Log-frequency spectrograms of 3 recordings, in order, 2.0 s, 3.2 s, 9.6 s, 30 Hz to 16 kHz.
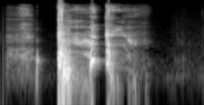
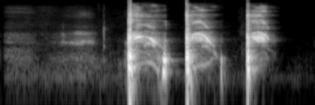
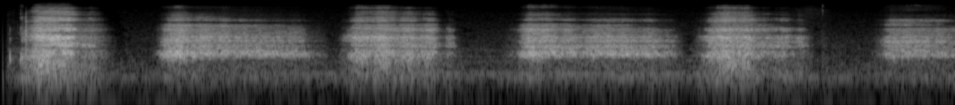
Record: {"cough_length": "2.0 s", "cough_amplitude": 32768, "cough_signal_mean_std_ratio": 0.31, "three_cough_length": "3.2 s", "three_cough_amplitude": 32768, "three_cough_signal_mean_std_ratio": 0.33, "exhalation_length": "9.6 s", "exhalation_amplitude": 3252, "exhalation_signal_mean_std_ratio": 0.68, "survey_phase": "beta (2021-08-13 to 2022-03-07)", "age": "18-44", "gender": "Female", "wearing_mask": "No", "symptom_cough_any": true, "symptom_runny_or_blocked_nose": true, "symptom_abdominal_pain": true, "symptom_headache": true, "symptom_change_to_sense_of_smell_or_taste": true, "symptom_loss_of_taste": true, "symptom_onset": "5 days", "smoker_status": "Current smoker (1 to 10 cigarettes per day)", "respiratory_condition_asthma": false, "respiratory_condition_other": false, "recruitment_source": "Test and Trace", "submission_delay": "2 days", "covid_test_result": "Positive", "covid_test_method": "RT-qPCR", "covid_ct_value": 12.3, "covid_ct_gene": "ORF1ab gene", "covid_ct_mean": 12.6, "covid_viral_load": "74000000 copies/ml", "covid_viral_load_category": "High viral load (>1M copies/ml)"}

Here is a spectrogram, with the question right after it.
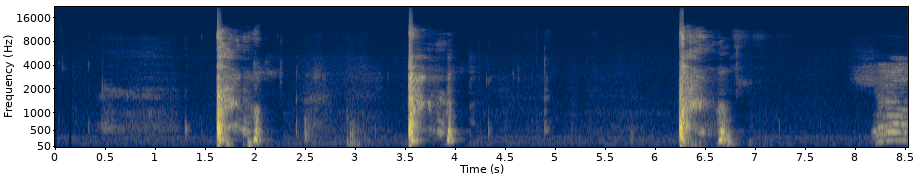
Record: {"three_cough_length": "8.5 s", "three_cough_amplitude": 32768, "three_cough_signal_mean_std_ratio": 0.21, "survey_phase": "beta (2021-08-13 to 2022-03-07)", "age": "45-64", "gender": "Female", "wearing_mask": "No", "symptom_none": true, "smoker_status": "Never smoked", "respiratory_condition_asthma": false, "respiratory_condition_other": false, "recruitment_source": "REACT", "submission_delay": "1 day", "covid_test_result": "Negative", "covid_test_method": "RT-qPCR", "influenza_a_test_result": "Negative", "influenza_b_test_result": "Negative"}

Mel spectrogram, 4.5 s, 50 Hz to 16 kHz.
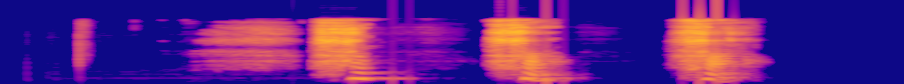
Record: {"exhalation_length": "4.5 s", "exhalation_amplitude": 32767, "exhalation_signal_mean_std_ratio": 0.38, "survey_phase": "beta (2021-08-13 to 2022-03-07)", "age": "45-64", "gender": "Female", "wearing_mask": "No", "symptom_new_continuous_cough": true, "symptom_fatigue": true, "symptom_headache": true, "symptom_onset": "2 days", "smoker_status": "Never smoked", "respiratory_condition_asthma": false, "respiratory_condition_other": false, "recruitment_source": "Test and Trace", "submission_delay": "1 day", "covid_test_result": "Positive", "covid_test_method": "RT-qPCR", "covid_ct_value": 15.8, "covid_ct_gene": "ORF1ab gene", "covid_ct_mean": 15.9, "covid_viral_load": "5900000 copies/ml", "covid_viral_load_category": "High viral load (>1M copies/ml)"}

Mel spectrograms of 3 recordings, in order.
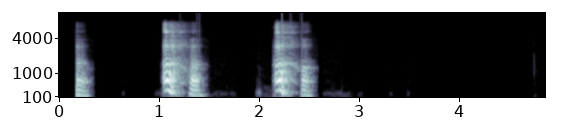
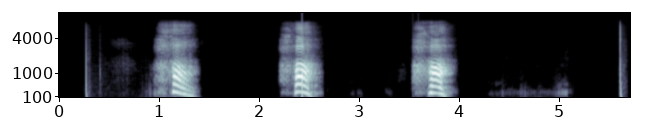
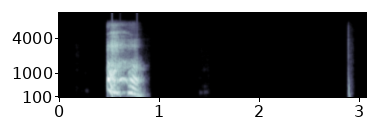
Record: {"three_cough_length": "4.9 s", "three_cough_amplitude": 29046, "three_cough_signal_mean_std_ratio": 0.24, "exhalation_length": "5.7 s", "exhalation_amplitude": 28465, "exhalation_signal_mean_std_ratio": 0.24, "cough_length": "3.1 s", "cough_amplitude": 26610, "cough_signal_mean_std_ratio": 0.24, "survey_phase": "beta (2021-08-13 to 2022-03-07)", "age": "65+", "gender": "Female", "wearing_mask": "No", "symptom_none": true, "smoker_status": "Never smoked", "respiratory_condition_asthma": false, "respiratory_condition_other": false, "recruitment_source": "REACT", "submission_delay": "2 days", "covid_test_result": "Negative", "covid_test_method": "RT-qPCR"}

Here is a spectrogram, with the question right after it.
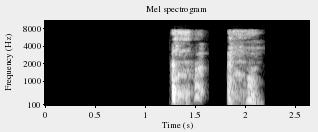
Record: {"cough_length": "2.6 s", "cough_amplitude": 17157, "cough_signal_mean_std_ratio": 0.28, "survey_phase": "alpha (2021-03-01 to 2021-08-12)", "age": "18-44", "gender": "Female", "wearing_mask": "No", "symptom_none": true, "smoker_status": "Current smoker (1 to 10 cigarettes per day)", "respiratory_condition_asthma": true, "respiratory_condition_other": false, "recruitment_source": "REACT", "submission_delay": "2 days", "covid_test_result": "Negative", "covid_test_method": "RT-qPCR"}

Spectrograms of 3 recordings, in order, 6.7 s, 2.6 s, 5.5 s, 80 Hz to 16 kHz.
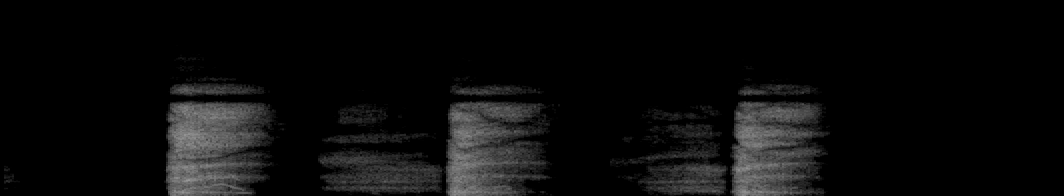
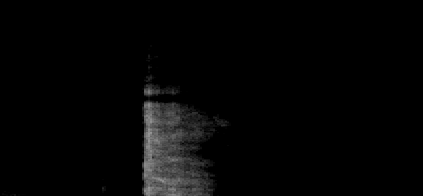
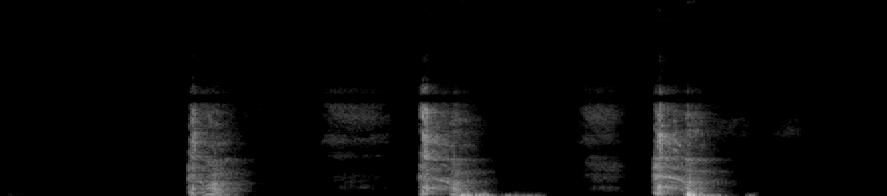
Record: {"exhalation_length": "6.7 s", "exhalation_amplitude": 9652, "exhalation_signal_mean_std_ratio": 0.36, "cough_length": "2.6 s", "cough_amplitude": 15930, "cough_signal_mean_std_ratio": 0.22, "three_cough_length": "5.5 s", "three_cough_amplitude": 31779, "three_cough_signal_mean_std_ratio": 0.27, "survey_phase": "beta (2021-08-13 to 2022-03-07)", "age": "45-64", "gender": "Male", "wearing_mask": "No", "symptom_runny_or_blocked_nose": true, "symptom_headache": true, "smoker_status": "Never smoked", "respiratory_condition_asthma": false, "respiratory_condition_other": false, "recruitment_source": "REACT", "submission_delay": "2 days", "covid_test_result": "Negative", "covid_test_method": "RT-qPCR", "influenza_a_test_result": "Negative", "influenza_b_test_result": "Negative"}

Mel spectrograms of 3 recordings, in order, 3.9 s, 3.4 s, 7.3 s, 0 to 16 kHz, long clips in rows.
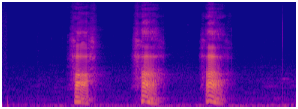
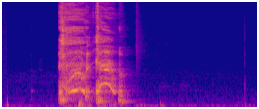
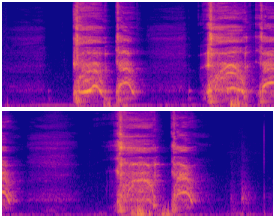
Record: {"exhalation_length": "3.9 s", "exhalation_amplitude": 3427, "exhalation_signal_mean_std_ratio": 0.35, "cough_length": "3.4 s", "cough_amplitude": 8034, "cough_signal_mean_std_ratio": 0.4, "three_cough_length": "7.3 s", "three_cough_amplitude": 12141, "three_cough_signal_mean_std_ratio": 0.49, "survey_phase": "alpha (2021-03-01 to 2021-08-12)", "age": "45-64", "gender": "Male", "wearing_mask": "No", "symptom_cough_any": true, "symptom_fatigue": true, "symptom_fever_high_temperature": true, "symptom_headache": true, "smoker_status": "Never smoked", "respiratory_condition_asthma": false, "respiratory_condition_other": false, "recruitment_source": "Test and Trace", "submission_delay": "2 days", "covid_test_result": "Positive", "covid_test_method": "RT-qPCR", "covid_ct_value": 14.0, "covid_ct_gene": "ORF1ab gene", "covid_ct_mean": 14.8, "covid_viral_load": "14000000 copies/ml", "covid_viral_load_category": "High viral load (>1M copies/ml)"}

